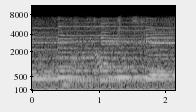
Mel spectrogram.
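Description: A baby's musical crib mobile playing a simple electronic tune, plain steady notes sounding two at a time and changing about every half second.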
